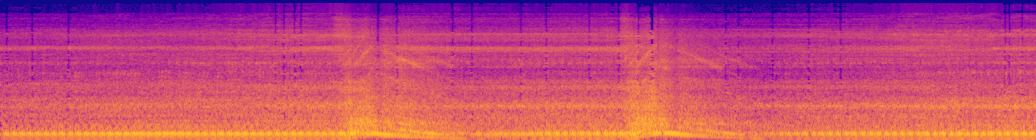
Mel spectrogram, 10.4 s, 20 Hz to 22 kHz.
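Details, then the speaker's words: 1982 Honda GL1100 Goldwing flat-four after single-carb conversion, warmed up with electric choke open: steady but high idle with two brief dips; idle too fast, idle screw nearly maxed. "Still idling kind of fast. I'm about to run out of idle screw."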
